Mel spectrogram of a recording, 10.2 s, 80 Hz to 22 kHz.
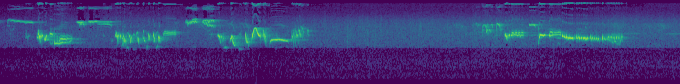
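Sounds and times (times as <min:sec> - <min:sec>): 
European robin singing: 0:00.0 - 0:04.7, 0:07.1 - 0:10.1.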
